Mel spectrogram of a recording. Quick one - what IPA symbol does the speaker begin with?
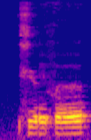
xʲ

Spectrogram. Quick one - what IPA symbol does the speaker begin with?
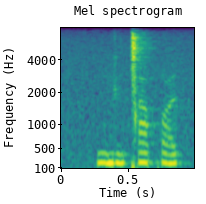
ŋ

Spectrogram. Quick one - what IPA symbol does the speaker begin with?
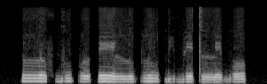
lː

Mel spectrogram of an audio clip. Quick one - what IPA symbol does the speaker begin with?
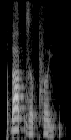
ɗ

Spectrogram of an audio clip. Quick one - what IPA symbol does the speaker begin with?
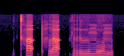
kʰ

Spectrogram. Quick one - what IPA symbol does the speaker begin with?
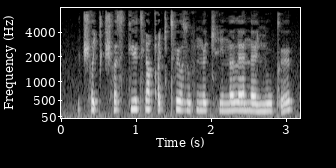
t͡ʃʰ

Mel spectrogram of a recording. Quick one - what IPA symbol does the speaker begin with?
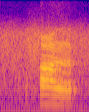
sˤ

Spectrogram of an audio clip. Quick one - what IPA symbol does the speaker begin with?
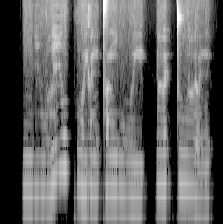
ŋ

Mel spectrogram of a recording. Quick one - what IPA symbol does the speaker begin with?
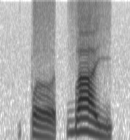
p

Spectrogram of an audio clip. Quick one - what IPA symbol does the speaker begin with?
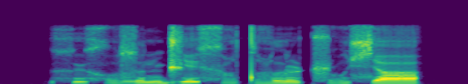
x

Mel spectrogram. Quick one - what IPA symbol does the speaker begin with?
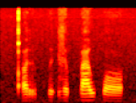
qʼ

